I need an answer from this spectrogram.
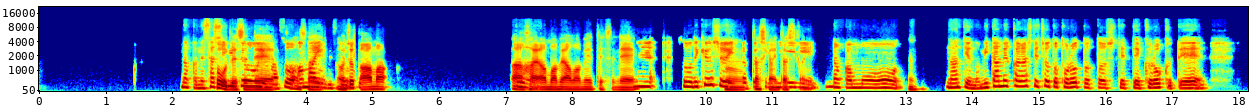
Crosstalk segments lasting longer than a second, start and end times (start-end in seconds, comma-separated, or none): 2.6-5.1, 10.3-11.6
